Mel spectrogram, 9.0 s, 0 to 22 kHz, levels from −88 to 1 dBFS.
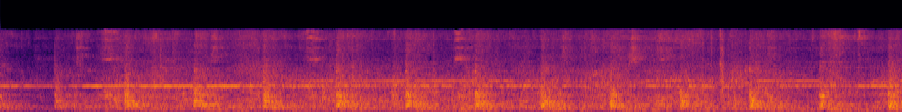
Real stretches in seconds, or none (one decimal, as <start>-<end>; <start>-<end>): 3.0-4.9; 7.7-8.2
